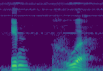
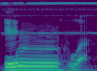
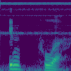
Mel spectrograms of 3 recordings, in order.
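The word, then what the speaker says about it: إِنْ هُوَ: Ha yang pertama contohnya yang nun mati, in huwa, bacanya jelas, tidak boleh ing huwa, jelas in huwa. Apabila ada nun mati bertemu dengan ha maka dibaca jelas.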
